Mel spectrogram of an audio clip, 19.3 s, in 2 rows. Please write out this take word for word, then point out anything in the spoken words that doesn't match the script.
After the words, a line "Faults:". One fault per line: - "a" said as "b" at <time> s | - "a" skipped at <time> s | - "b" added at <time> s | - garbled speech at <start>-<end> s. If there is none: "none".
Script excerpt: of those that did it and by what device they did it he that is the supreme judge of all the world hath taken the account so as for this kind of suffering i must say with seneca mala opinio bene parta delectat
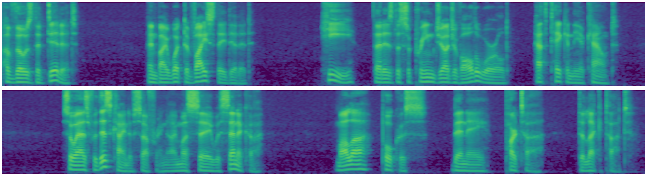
of those that did it and by what device they did it he that is the supreme judge of all the world hath taken the account so as for this kind of suffering i must say with seneca mala pocus bene parta delectat
Faults:
- "opinio" said as "pocus" at 15.3 s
